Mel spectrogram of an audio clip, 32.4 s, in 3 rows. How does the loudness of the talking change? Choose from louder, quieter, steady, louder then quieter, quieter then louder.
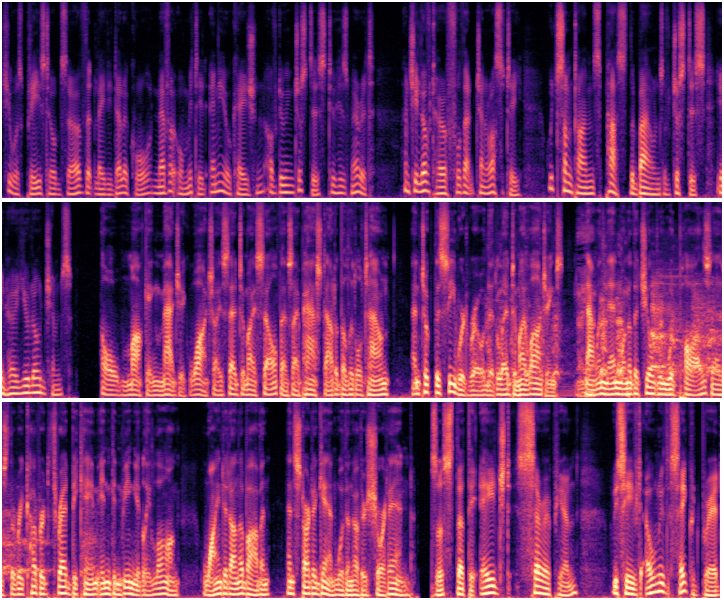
louder.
